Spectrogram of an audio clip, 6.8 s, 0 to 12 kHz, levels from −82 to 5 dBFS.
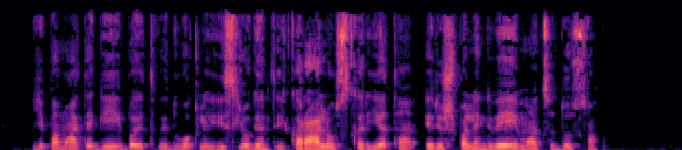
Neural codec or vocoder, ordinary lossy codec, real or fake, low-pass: vocoder, 24 kHz, 100 mel bands, Vocos; MP3, 48 kbps; fake; 10.8 kHz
